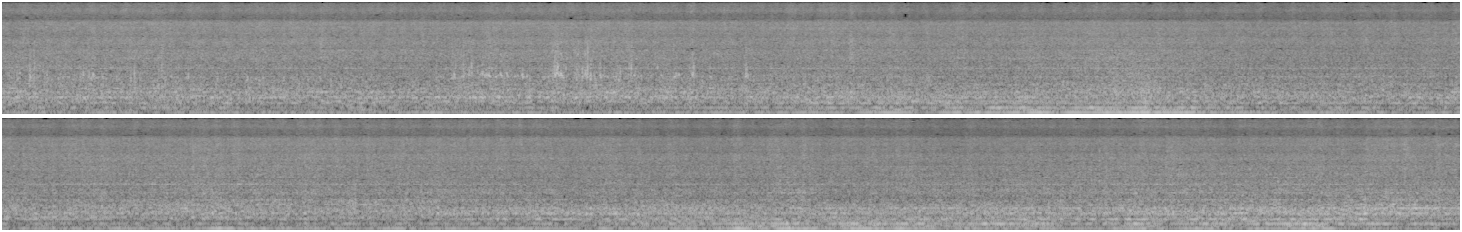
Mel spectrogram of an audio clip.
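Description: Electric rack-railway train of the Wengernalpbahn running, a steady low motor hum with a few higher steady tones over it. It swells slightly around ten seconds in and again a little after twenty seconds.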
